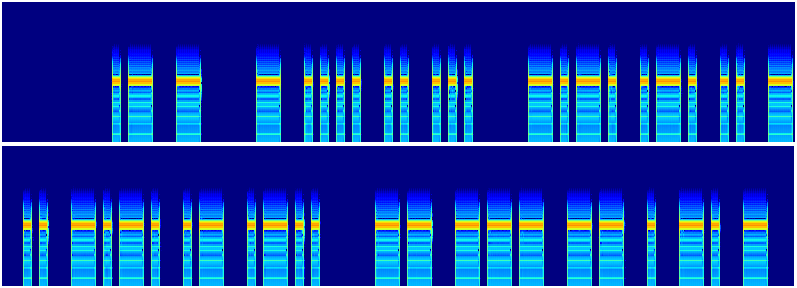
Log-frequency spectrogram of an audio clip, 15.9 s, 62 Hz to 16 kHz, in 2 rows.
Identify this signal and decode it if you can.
Morse code, heard as a keyed tone, about 15 wpm, 700 Hz. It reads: AT THIS CRITICAL MOMENT
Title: Sentences from Top 1100 Words 15wpm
